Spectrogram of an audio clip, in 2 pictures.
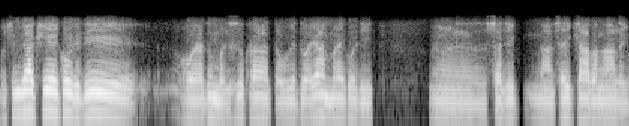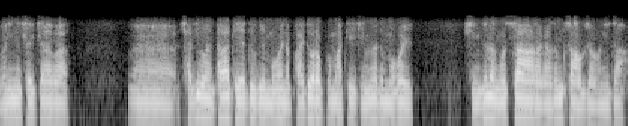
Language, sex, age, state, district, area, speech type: Manipuri, male, 60+, Manipur, Kakching, rural, conversation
